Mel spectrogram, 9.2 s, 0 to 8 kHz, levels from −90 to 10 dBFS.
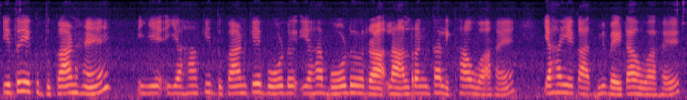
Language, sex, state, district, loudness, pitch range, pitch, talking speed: Hindi, female, Haryana, Jhajjar, -17 LUFS, 200-225 Hz, 215 Hz, 170 wpm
